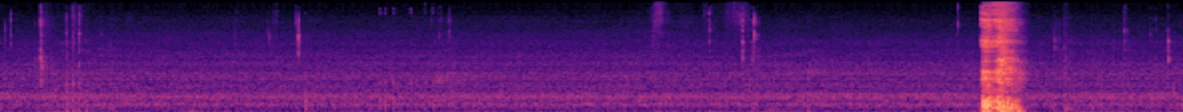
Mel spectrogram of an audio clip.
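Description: One sharp cough with throat clearing bursts out near the end, loud against a faint, steady background hiss.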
